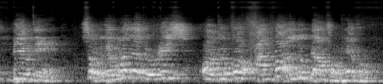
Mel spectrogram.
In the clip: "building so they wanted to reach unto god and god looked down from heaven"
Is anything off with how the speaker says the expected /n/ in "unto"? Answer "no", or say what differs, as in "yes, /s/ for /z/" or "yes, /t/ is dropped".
yes, /n/ is dropped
